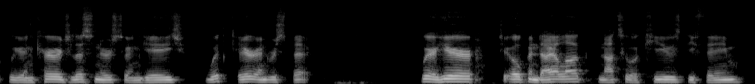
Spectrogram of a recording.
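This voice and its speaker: A man from American Samoa hosts an online community panel on a video call, speaking in a formal, measured way. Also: on the low side. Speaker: host.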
